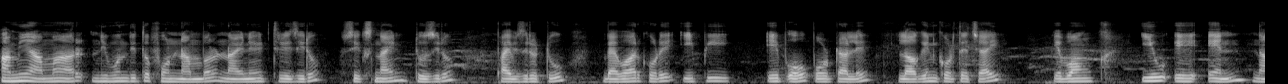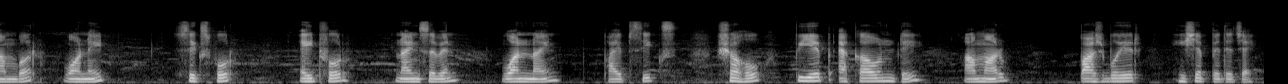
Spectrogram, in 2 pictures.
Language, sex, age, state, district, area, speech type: Bengali, male, 45-60, West Bengal, South 24 Parganas, rural, read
